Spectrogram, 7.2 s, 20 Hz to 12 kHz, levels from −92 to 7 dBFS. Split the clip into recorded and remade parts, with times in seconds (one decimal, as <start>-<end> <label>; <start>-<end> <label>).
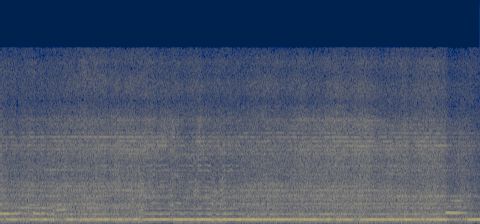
0.0-2.1 recorded; 2.1-3.6 remade; 3.6-7.2 recorded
